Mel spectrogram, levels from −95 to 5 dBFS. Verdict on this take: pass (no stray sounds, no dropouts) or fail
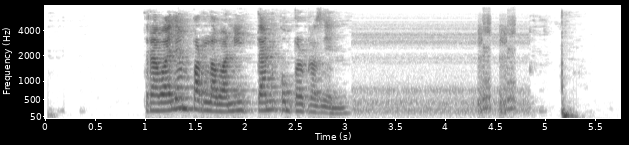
fail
